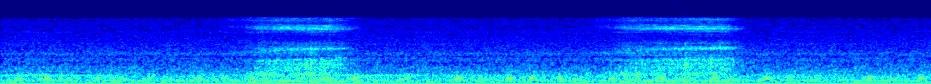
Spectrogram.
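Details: Adult fiancé snoring through the night during sleep: two slow, rough snoring breaths about four seconds apart over steady room hum; ordinary snoring.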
